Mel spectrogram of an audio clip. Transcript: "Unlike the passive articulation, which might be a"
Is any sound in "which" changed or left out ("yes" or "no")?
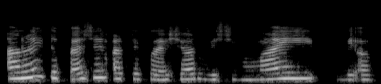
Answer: yes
